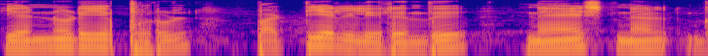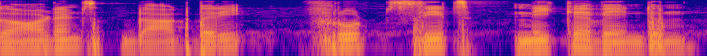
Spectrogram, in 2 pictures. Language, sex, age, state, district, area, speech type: Tamil, male, 18-30, Tamil Nadu, Cuddalore, rural, read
